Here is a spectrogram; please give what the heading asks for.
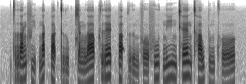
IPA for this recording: t r a˦˥ ŋ f i˨˩ t̚ n a˦˥ k̚ p a˨˩ k̚ t r u˨˩ k̚ t͡ɕ a˧ ŋ l aː˦˥ p̚ k r ɛː˥˩ k̚ p a˦˥ ʔ p r ɯ˨˩ ŋ f ɤː˧ f uː˥˩ t̚ n iː˥˩ ŋ kʰ ɛː˥˩ n kʰ a˦˥ w p ɯ˦˥ ŋ tʰ ɤː˦˥

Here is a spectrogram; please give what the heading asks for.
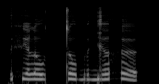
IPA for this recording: fʲ ɔ l o w tː o b ɵ ɡʲ ɤ h ɵ

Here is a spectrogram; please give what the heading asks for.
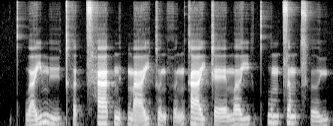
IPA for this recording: kʷʰ aː˨˥ j m yː˨˧ kʰ ɐ˧ t̚ t͡sʰ aː˥ t̚ n̪ ɪ˨˥ k̚ m aː˨˥ j k ɵ˨˩ n h ɵ˨˥ n k aː˧ j k ɛː˨˧ m ɐ˥ j | kʷʰ ɐ˥ m t͡s ɐ˥ m t͡sʰ ɵ˨˧ ɥ

